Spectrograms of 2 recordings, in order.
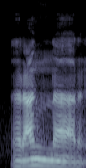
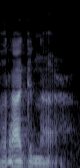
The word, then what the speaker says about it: Ragnar: stova so it's short if they pronounce names correctly they would have to say rangnar instead of ragnar yeah it's that's been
